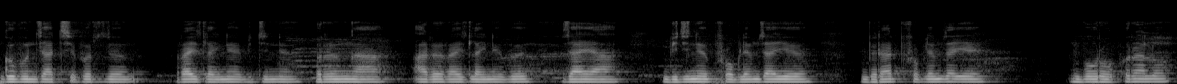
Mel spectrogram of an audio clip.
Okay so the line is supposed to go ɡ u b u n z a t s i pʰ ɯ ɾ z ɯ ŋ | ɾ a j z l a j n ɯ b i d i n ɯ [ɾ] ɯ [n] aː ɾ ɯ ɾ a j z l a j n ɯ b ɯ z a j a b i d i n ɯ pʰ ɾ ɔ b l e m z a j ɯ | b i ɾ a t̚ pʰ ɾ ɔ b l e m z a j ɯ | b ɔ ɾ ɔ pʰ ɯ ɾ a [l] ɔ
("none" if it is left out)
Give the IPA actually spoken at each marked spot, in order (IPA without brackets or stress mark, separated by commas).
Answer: ɾ, ŋ, l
